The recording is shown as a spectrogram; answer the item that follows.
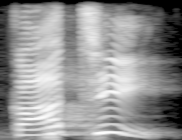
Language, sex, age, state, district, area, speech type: Tamil, female, 30-45, Tamil Nadu, Tirupattur, rural, read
